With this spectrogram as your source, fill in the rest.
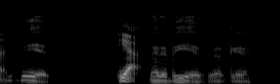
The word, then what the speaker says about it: Beterbiev: Is it Beterbiev? Nobody knows how to Better pronounce. be, well, Butterbeef, Beterbiev. I've heard it all. if you're not Benavidez, that's No, no, it's better be definitely it. not. Better be it.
